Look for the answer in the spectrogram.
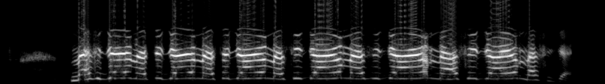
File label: Message aaya message aya, Sms ringtones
